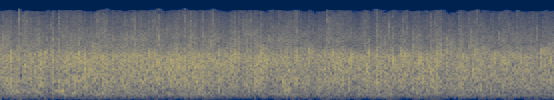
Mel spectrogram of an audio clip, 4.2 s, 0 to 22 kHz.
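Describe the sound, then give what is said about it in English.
Audience applause for a panel at an evening event celebrating an Australian classic film's 50th anniversary: dense, steady clapping that holds at an even loudness throughout, with no voices standing out. “Please give our panellists a warm round of applause.”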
